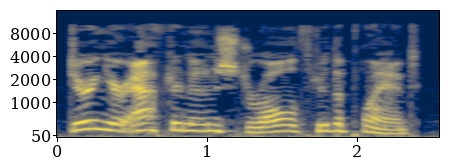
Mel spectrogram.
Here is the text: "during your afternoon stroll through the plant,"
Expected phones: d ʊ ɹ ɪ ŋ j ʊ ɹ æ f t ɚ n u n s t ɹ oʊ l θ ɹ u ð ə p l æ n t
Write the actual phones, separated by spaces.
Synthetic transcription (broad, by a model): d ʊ ɹ ɪ ŋ j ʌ ɹ æ f t ɚ n u n s t ɹ oʊ l θ ɹ u ð ə p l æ n t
